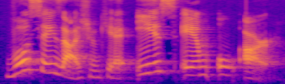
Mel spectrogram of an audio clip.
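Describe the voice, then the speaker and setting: A Brazilian woman with a fairly high voice leads an online English lesson in Portuguese. She spells out each example phrase slowly, has students repeat it, and checks in with short "right?" tags. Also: big pitch swings. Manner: models English phrases slowly, then prompts repetition; encouraging, checks understanding with "tá?" and "certo?". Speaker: English teacher.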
